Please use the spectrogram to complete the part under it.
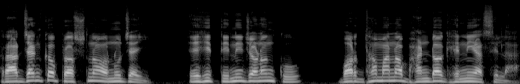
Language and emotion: Odia, neutral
